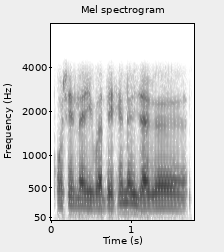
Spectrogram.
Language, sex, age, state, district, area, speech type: Bodo, male, 45-60, Assam, Kokrajhar, rural, conversation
